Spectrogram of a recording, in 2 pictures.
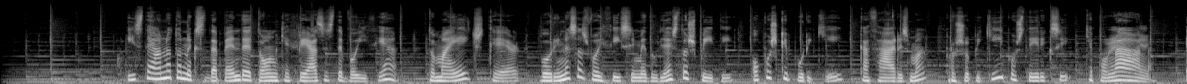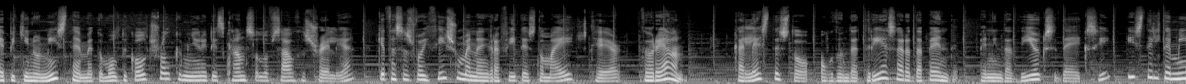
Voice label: Greek promo; EnCompass; MCCSA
